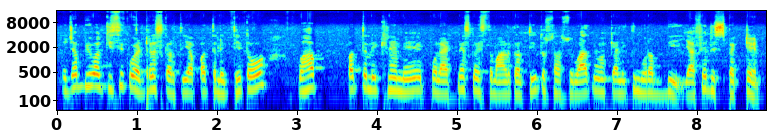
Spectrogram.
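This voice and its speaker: A man teaching as an English teacher. He reads English lines slowly, then explains them in Hindi, often repeating himself and adding "है ना". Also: a little high, fairly even intonation, mellow, husky, poor audio.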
